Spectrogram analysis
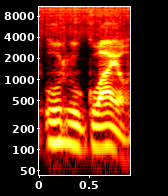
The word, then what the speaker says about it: Uruguayo: But in Spanish, it's Uruguayo, not Uruguayo. Uru. It's U-R-U, and the U is phonetic in Spanish, so it's pronounced the same way every time.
